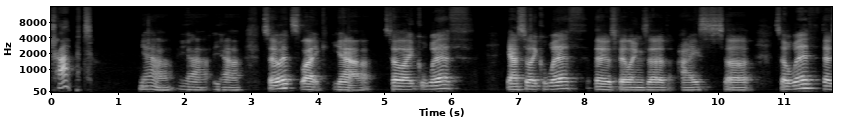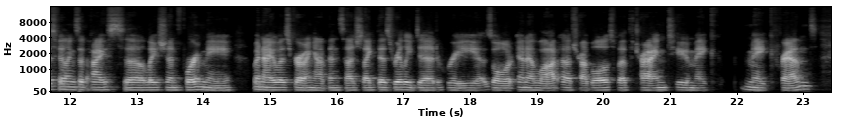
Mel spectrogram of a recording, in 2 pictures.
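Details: Adult man with lifelong childhood apraxia of speech, a neurological motor speech disorder affecting motor planning, rate and fluency: childhood apraxia of speech.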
